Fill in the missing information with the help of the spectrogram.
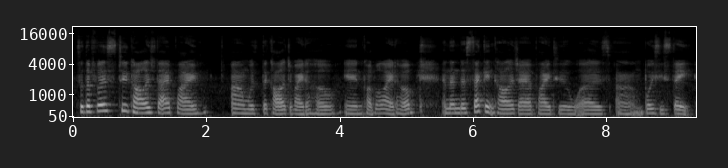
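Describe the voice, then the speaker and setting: A woman's voice: lowish voice, normal speed, a little mellow. A young woman from Cambodia sharing her personal faith testimony in a casual, earnest, rambling way with many fillers. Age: young adult.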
